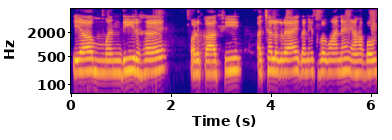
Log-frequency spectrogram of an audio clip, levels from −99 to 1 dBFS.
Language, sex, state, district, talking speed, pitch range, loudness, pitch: Hindi, female, Bihar, East Champaran, 145 wpm, 200-220 Hz, -15 LUFS, 210 Hz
